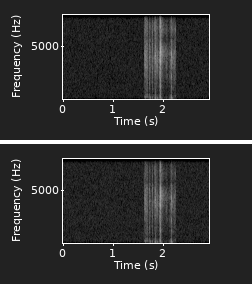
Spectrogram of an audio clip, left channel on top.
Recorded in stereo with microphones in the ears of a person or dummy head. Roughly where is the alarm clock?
No alarm clock in this recording.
